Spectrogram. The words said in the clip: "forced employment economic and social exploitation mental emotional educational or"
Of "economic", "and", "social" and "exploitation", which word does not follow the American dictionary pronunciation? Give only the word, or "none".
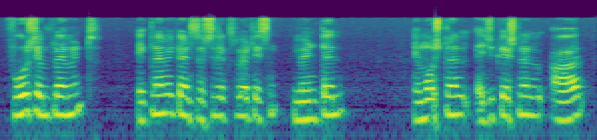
exploitation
